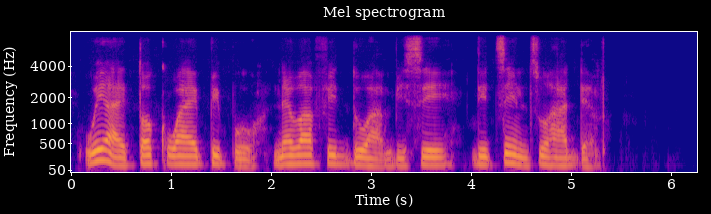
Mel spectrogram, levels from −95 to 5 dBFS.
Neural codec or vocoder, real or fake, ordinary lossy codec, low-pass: codec, 16 kHz, 4.8 kbps, FACodec; fake; none; 7.2 kHz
